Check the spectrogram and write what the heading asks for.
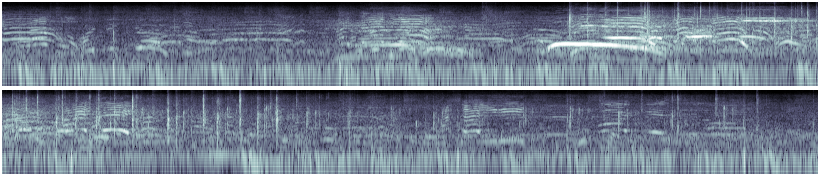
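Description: Girls' voices shouting and calling to one another during a basketball game, loudest about four seconds in. Quick sharp taps of running feet and the ball on the plastic court tiles come in between about four and eight seconds.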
